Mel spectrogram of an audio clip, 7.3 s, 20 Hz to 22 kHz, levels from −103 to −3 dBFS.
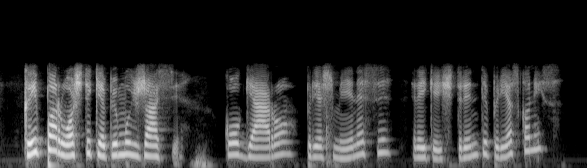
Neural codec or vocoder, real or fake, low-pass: none; real; 5.4 kHz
